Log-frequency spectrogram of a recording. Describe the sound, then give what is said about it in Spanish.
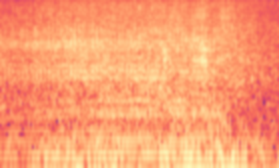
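A steady, droning motor engine hums continuously with a buzzy low rumble and broad noisy wash, fairly loud, like a small boat motor running at constant speed, with no voices. “¿Eso es lancha neta? ¿No puede poner efecto lancha? O sea, es que parece este, una moto.”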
